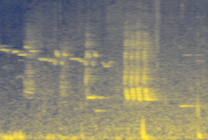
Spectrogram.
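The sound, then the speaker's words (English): A tui sings, a varied run of clear whistles at different pitches broken by a quick burst of rattling clicks and a few soft knocking notes, with no voices. “Our tui would let the silence grow in anticipation, then sing a song so loud like he'd never heard of using his inside voice.”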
